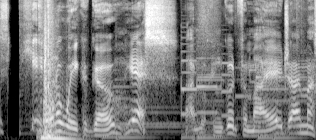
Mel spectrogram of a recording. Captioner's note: none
